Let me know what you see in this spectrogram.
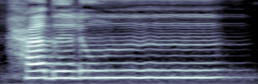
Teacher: تنوین کی آواز کو اپنے میم کی آواز کے ساتھ ملا دینا ہے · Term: ادغام ود غنہ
